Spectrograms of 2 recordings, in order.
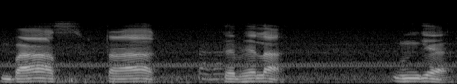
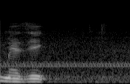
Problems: constant background noise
